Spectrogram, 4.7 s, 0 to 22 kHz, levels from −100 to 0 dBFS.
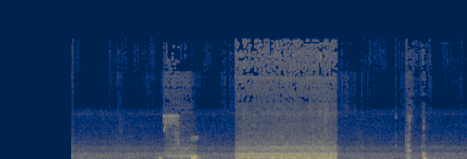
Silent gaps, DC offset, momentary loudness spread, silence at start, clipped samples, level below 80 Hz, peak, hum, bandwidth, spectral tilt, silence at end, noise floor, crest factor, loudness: none; under 0.1%; 23 LU; 0.7 s; under 0.1%; -78 dBFS; -20 dBFS; none; 17 kHz; -5 dB/octave; 0 s; -57 dBFS; 20 dB; -38 LUFS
